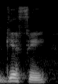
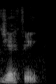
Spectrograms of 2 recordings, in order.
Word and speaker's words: Giphy: of what that stands for and how you pronounce it so it's a gif and this is giphy not jiffy jeff is peanut butter and i'm done okay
